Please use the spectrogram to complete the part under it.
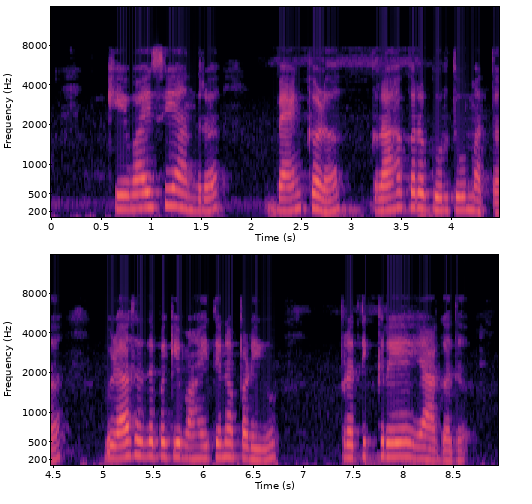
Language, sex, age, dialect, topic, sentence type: Kannada, female, 41-45, Dharwad Kannada, banking, statement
